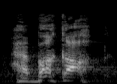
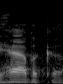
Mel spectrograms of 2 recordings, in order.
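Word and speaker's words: Habakkuk: another scripture for you Haba you got to pronounce it like that two and two y'all say habac but it's all kind of way just say Hab habby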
